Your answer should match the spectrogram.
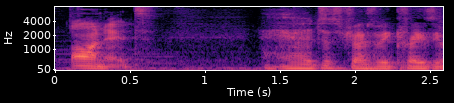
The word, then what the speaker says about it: Onett: more of on it h and no the pronunciation is not not one it it's on it it just drives me crazy when I hear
